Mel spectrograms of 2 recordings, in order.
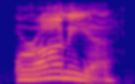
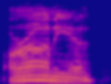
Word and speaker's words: Orania: Orania. It's just it's like Narnia Orania.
